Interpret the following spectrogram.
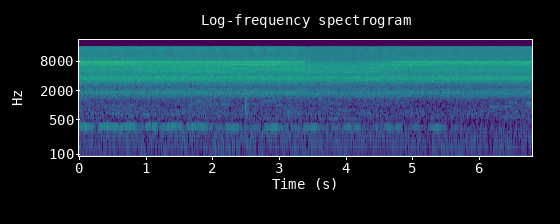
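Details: Cicadas in summer, Thailand: a steady, dense high-pitched buzzing drone with strong bands, one band briefly dropping near the middle, over a faint lower repeated pulsing hum.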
